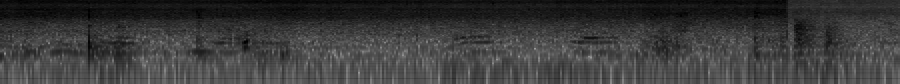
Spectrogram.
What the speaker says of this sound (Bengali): এই যে আমি একটু কষাই নেব সবজিটা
